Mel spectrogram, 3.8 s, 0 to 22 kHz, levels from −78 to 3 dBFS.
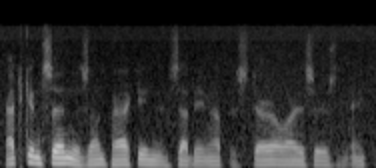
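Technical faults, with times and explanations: No technical faults: the room noise sits about 22 dB below the speech, and the Opus call path at 32 kbps limits the audio to a 12 kHz bandwidth as expected.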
